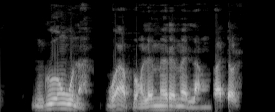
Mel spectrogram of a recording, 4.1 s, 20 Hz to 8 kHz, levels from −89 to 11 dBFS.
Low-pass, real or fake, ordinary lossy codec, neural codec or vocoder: 7.2 kHz; real; Opus, 64 kbps; none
